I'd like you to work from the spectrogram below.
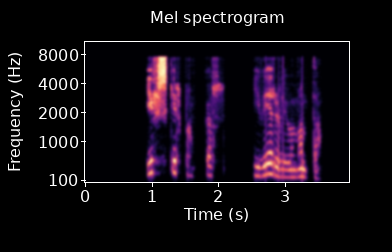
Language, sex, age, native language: Icelandic, female, 30-39, Icelandic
